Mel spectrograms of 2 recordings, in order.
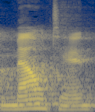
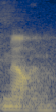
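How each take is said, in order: First: The middle T is clearly pronounced. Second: The middle T is dropped. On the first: The speaker calls it wrong. "It's not mountain" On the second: The speaker calls it right. "We don't pronounce our T's in Utah"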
